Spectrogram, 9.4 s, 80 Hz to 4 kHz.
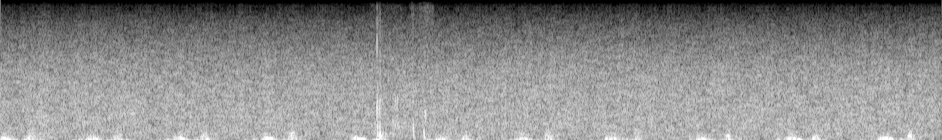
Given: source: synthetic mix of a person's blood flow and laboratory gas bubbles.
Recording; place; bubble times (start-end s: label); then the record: Doppler ultrasound of blood flow; precordium
3.70-4.02 s: bubbles
4.09-4.33 s: bubbles
From the record:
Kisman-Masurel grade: 213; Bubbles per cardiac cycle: several, 3 to 8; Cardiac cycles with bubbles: 1 to 10%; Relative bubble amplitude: loud (0.450 to 0.775); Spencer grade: 1 (occasional bubble signal discernible with the cardiac motion signal, with majority of cardiac periods free of bubbles); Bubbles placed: anywhere in the cardiac cycle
